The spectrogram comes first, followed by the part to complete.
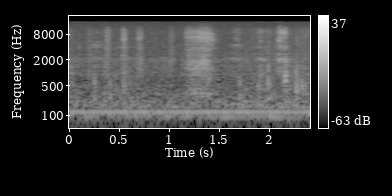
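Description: Faint scratchy rustling and small clicks with a short sniffing snort from a dog about a second in, over a steady low hum.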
